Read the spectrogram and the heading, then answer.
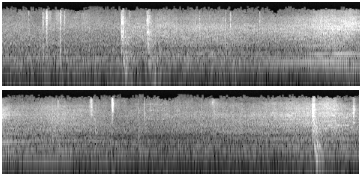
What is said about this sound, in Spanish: Manolo arranca y se incorpora a la circulación.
